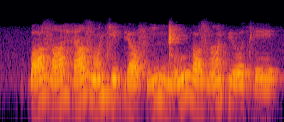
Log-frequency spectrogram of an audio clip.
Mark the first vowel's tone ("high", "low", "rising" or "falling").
rising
